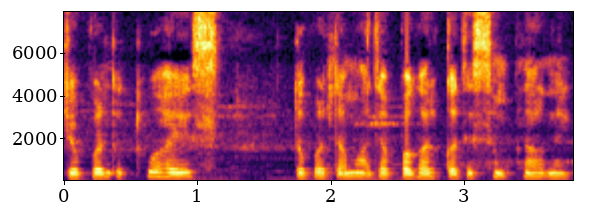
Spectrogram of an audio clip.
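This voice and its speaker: A woman reading a gentle, loving elderly father's lines in a storybook tale, in a tender voice. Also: on the low side, completely flat delivery, moderate pace, creaky, slight background noise.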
